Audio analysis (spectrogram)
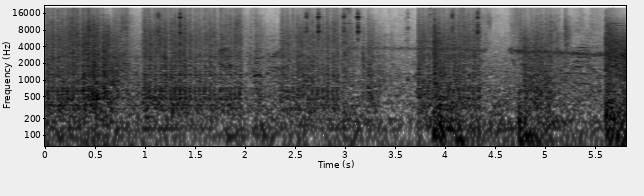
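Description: Machine gun fire in the WWII strategy game Company of Heroes 2, including an MG42, dense rattling bursts mixed with explosions and battle noise, fairly loud throughout and broken by a few heavier booms.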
